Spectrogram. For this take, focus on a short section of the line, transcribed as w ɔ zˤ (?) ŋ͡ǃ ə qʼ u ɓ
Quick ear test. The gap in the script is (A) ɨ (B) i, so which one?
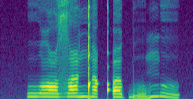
B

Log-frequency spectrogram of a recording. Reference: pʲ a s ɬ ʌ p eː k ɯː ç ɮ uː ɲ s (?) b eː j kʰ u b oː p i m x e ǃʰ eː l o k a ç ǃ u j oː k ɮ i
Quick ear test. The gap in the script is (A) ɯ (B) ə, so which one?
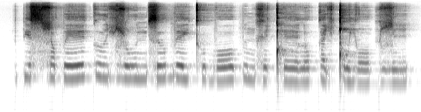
A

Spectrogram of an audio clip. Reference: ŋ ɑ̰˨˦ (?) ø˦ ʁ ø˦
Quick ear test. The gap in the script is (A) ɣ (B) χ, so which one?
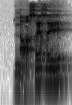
B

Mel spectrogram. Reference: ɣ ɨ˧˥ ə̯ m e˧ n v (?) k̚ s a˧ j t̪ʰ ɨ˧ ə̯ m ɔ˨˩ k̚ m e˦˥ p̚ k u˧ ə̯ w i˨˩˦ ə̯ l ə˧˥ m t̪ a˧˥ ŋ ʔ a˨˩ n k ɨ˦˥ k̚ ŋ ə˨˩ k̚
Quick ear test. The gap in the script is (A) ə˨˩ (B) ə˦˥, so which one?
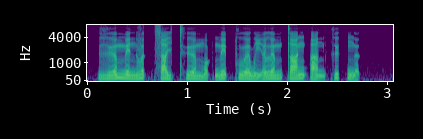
B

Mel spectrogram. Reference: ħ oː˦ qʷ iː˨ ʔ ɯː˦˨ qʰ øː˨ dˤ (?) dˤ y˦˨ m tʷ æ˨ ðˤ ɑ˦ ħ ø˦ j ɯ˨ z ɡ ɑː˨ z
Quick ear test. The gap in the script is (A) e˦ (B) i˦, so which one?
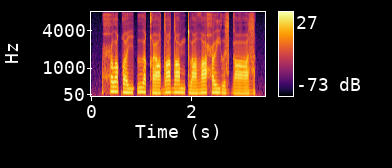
B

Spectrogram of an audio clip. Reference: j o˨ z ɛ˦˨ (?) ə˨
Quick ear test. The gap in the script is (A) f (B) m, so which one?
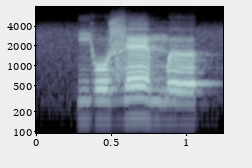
B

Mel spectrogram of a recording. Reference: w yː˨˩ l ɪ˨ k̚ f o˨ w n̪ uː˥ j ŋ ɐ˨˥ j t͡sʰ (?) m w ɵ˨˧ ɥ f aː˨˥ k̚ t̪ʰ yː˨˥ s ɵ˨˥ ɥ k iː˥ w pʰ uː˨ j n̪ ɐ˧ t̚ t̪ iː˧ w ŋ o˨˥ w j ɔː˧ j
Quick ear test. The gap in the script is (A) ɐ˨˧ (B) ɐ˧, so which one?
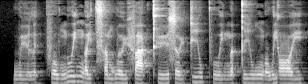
A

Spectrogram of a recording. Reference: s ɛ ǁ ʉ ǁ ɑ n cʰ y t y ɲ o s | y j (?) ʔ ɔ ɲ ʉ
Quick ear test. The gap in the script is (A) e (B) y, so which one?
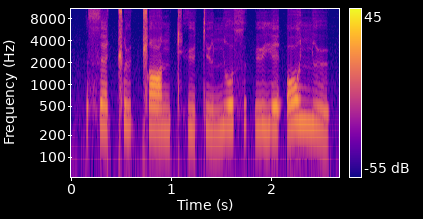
A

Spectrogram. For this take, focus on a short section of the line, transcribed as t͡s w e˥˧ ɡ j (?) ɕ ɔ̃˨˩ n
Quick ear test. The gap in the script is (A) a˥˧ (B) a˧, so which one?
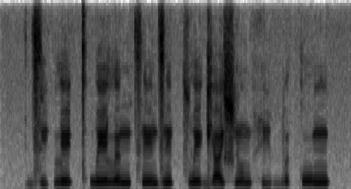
B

